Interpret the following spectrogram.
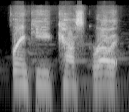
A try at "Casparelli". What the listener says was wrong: Where'd the C come from?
